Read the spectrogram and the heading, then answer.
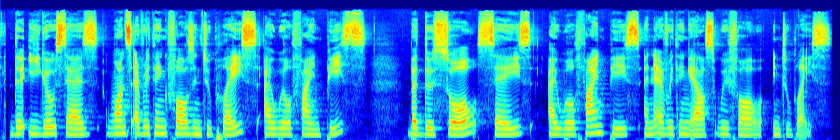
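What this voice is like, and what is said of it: French-accented English. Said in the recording (French): “mon accent, je vais essayer de faire au mieux, mais no judgment please”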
